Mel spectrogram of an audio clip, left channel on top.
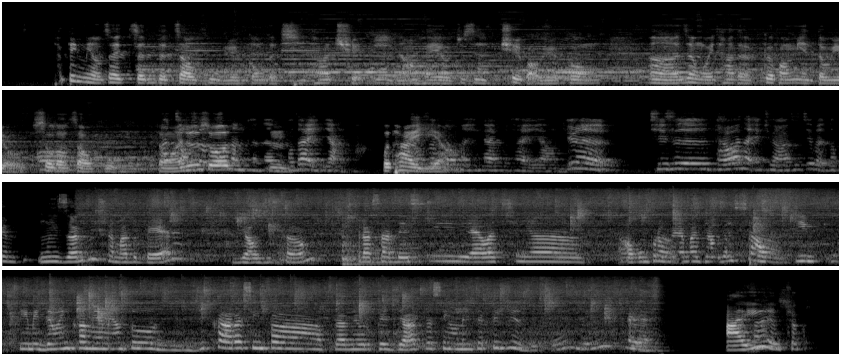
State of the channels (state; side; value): different; both; correlation 0.00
